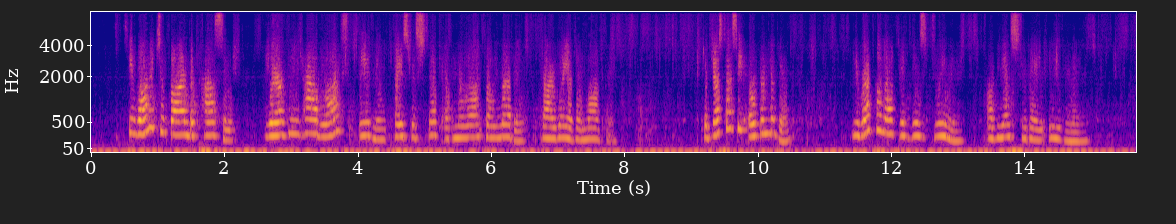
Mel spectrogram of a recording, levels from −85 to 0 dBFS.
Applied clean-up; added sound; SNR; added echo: neural separator model SepFormer DNS4.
